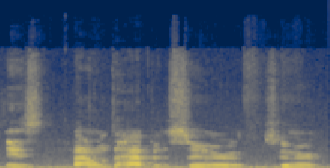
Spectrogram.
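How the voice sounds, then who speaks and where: Male co-host, low pitch, easygoing chat, distant from mic, noisy background. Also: level tone, normal speed. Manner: easygoing, loose phrasing with filler. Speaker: podcast co-host. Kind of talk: casual chat, reading news.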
